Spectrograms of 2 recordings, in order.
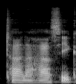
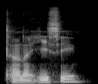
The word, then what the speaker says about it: Ta-Nehisi: Listened to an NPR podcast with an interview with who I now know is Ta-Nehisi Coates and not the way I've been pronouncing it throughout our previous podcasts. – Which was? – Ta-Nehisi. Because it's spelled I-S-I, but that's not how you say it.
